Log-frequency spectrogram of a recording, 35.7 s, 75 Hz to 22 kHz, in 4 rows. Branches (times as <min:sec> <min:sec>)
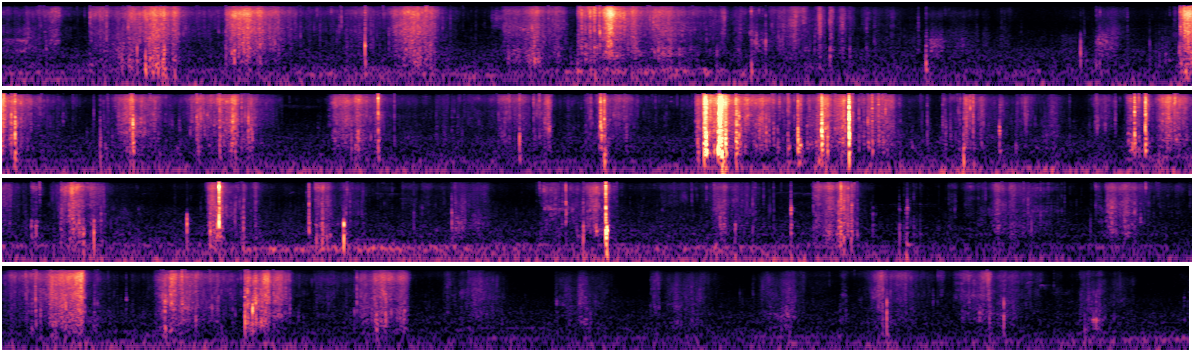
0:08.8 0:31.2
